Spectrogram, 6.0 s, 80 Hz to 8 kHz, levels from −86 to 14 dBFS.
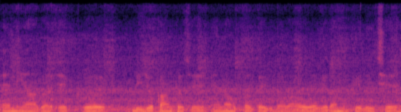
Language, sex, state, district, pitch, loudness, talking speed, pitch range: Gujarati, male, Gujarat, Gandhinagar, 90 Hz, -19 LUFS, 130 wpm, 90-95 Hz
